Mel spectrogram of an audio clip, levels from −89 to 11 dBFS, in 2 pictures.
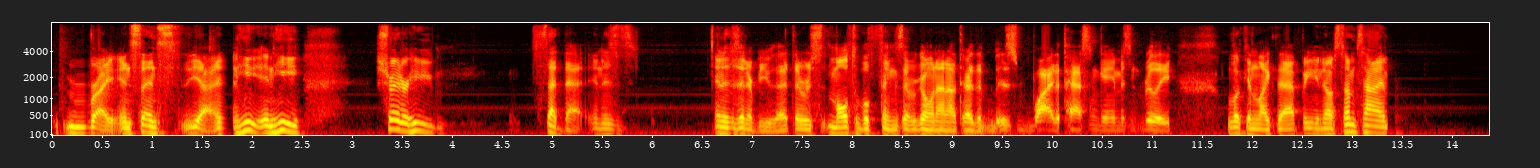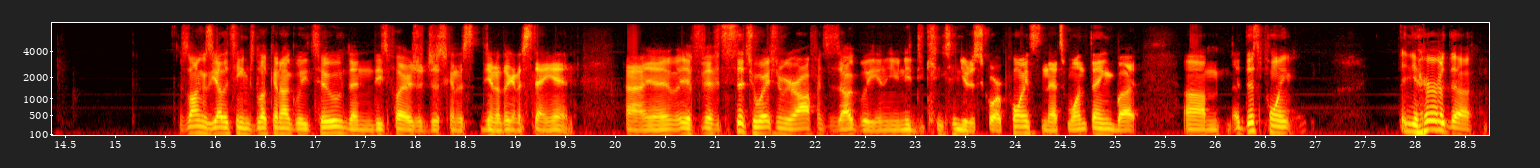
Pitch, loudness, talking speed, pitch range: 105 Hz, -19 LUFS, 205 wpm, 95-120 Hz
